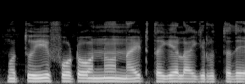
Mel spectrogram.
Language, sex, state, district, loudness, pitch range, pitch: Kannada, male, Karnataka, Koppal, -14 LUFS, 135-145 Hz, 140 Hz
